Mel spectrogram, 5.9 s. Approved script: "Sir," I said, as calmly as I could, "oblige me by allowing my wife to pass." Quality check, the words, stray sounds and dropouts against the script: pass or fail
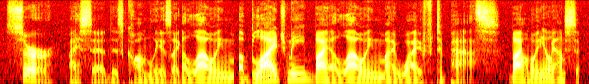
fail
